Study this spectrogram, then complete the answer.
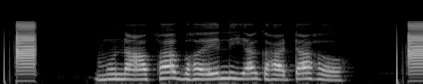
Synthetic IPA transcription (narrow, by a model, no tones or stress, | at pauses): munapʰabʱəeljaɡʱaʈaɦə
